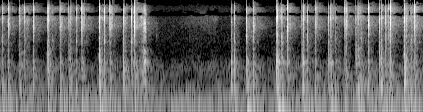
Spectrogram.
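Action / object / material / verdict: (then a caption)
tap / dark wooden step / wood / none. Fingertips and long nails tap rapidly on a solid, dark-stained wooden plank step. The result is a quick run of short, dry clicks with a dull low knock and a bright nail tick, pausing briefly mid-clip before resuming.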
